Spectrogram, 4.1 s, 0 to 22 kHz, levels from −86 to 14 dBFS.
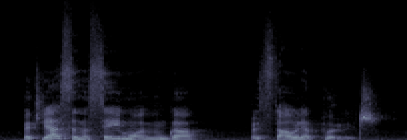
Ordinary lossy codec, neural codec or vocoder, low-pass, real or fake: none; codec, 44.1 kHz, 3.4 kbps, Pupu-Codec; none; fake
